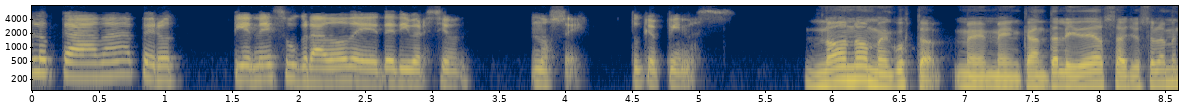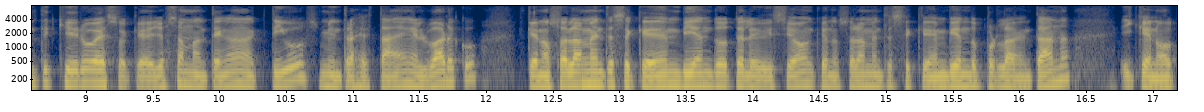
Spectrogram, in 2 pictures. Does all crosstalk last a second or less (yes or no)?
yes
